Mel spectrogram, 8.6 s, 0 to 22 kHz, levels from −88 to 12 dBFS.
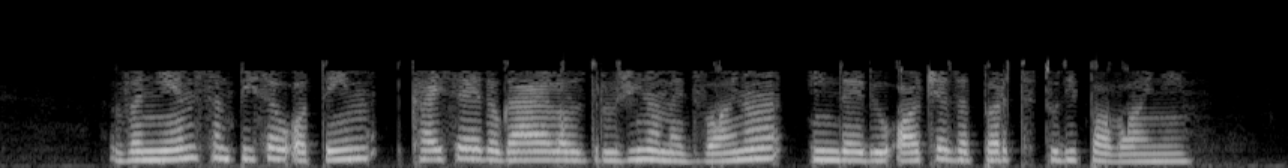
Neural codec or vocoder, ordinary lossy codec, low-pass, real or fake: none; AAC, 16 kbps; 9.9 kHz; real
